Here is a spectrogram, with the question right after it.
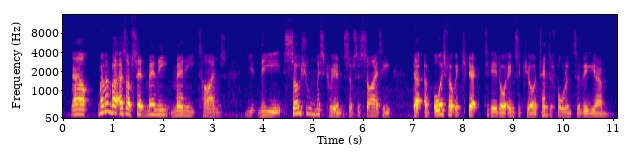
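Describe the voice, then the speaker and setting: A man speaks with a British accent at a moderate pace. His pitch is fairly high, and his intonation is lively. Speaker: political commentary vlogger. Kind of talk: online commentary. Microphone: poor connection.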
